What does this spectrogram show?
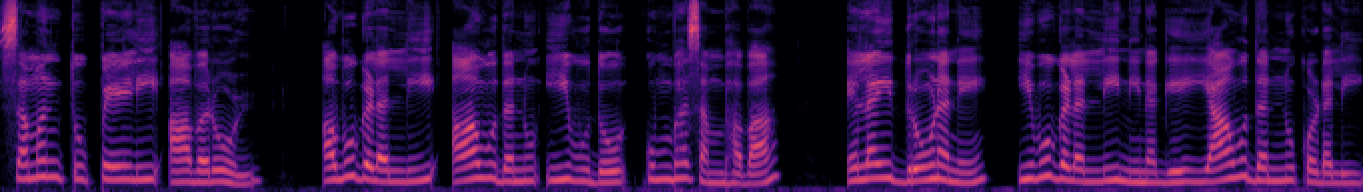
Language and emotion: Kannada, neutral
